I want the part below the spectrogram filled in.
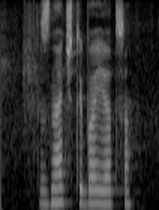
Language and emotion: Russian, neutral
